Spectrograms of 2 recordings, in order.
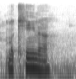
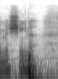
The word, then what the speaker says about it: Machina: The correct pronunciation is Machina, but me being American and Americanizing everything in my path, I say Machina.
